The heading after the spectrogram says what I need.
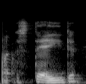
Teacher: when you say stayed, you're adding a voiced ending d, because the final sound here, a, right, it's a diphthong, and diphthongs and vowels are all voiced, as so you would add d to all voiced sounds, consonants, or vowel sounds.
